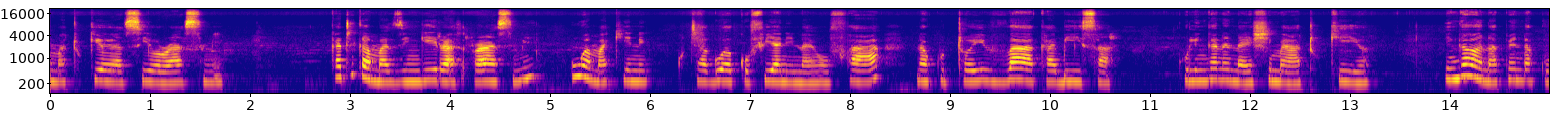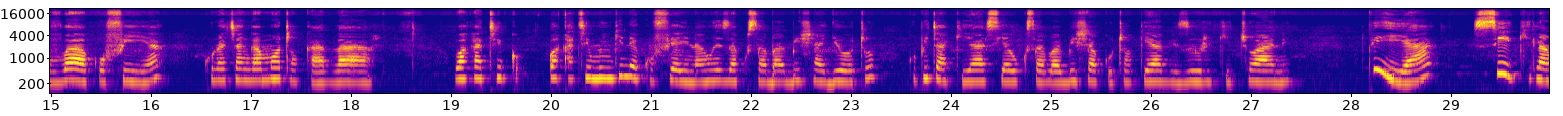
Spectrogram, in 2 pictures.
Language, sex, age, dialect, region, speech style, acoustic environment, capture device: Swahili, male, 25-34, Kenya - Nairobi Sheng-influenced, Kenya, happy, silence, desktop / Linux / Chrome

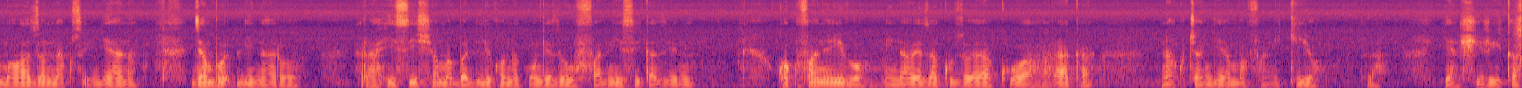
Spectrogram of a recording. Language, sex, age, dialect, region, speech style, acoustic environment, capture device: Swahili, male, 25-34, Kenya - Mombasa, Kenya, anxious, silence, mobile / Linux / Chrome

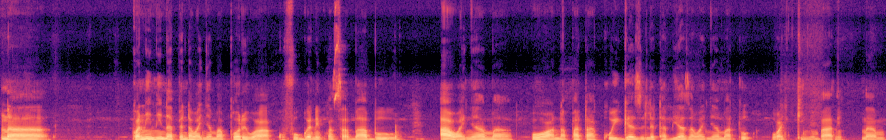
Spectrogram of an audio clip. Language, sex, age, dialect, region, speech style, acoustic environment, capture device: Swahili, male, 25-34, Kenya - Mombasa, Kenya, happy; relaxed, appliances, mobile / Linux / Chrome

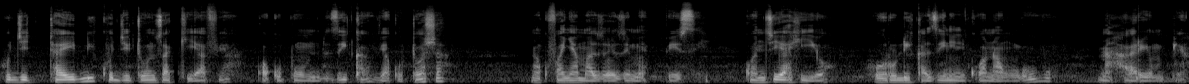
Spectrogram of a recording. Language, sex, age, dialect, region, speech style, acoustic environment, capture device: Swahili, male, 25-34, Kenya - Nairobi Sheng-influenced, Kenya, relaxed, nature, mobile / Linux / Chrome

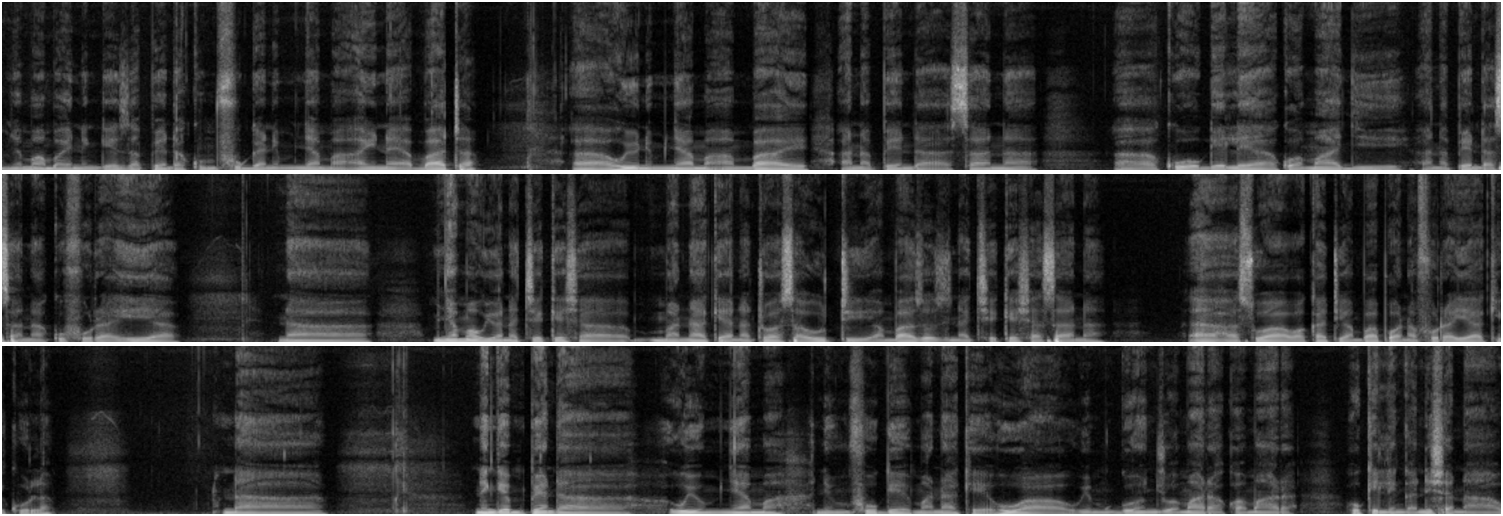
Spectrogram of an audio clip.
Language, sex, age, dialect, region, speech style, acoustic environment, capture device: Swahili, male, 25-34, Kenya - Nairobi Sheng-influenced, Kenya, happy; focused; excited, silence, mobile / Linux / Chrome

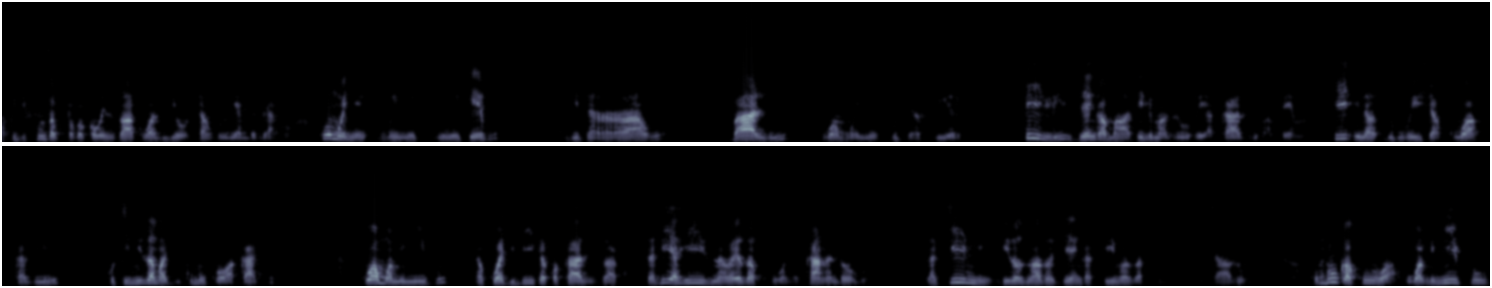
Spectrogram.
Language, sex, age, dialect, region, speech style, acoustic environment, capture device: Swahili, male, 18-24, Kenya - Mombasa, Kenya, happy, people talking, desktop / Windows / Chrome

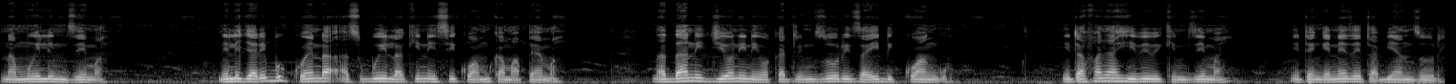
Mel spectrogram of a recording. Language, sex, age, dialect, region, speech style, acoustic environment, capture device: Swahili, male, 25-34, Kenya - Nairobi Sheng-influenced, Kenya, relaxed; excited; happy, people talking; silence, mobile / Linux / Chrome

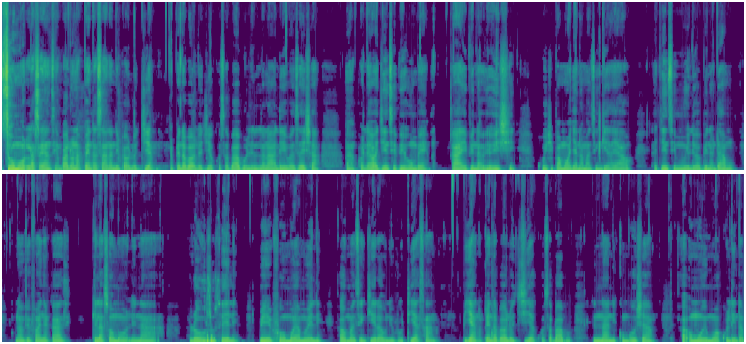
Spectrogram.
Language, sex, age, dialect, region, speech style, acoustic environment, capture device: Swahili, male, 25-34, Kenya - Mombasa, Kenya, anxious, nature; silence, mobile / Linux / Chrome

